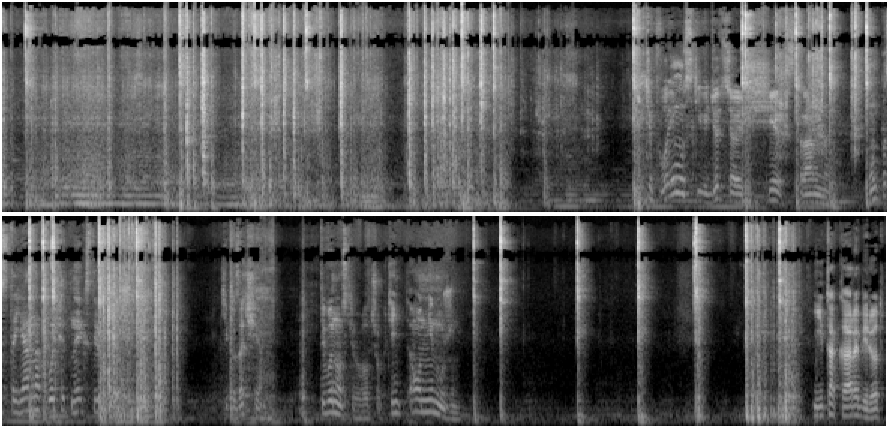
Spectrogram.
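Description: Metal spinning tops clash and grind against each other in a plastic stadium.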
